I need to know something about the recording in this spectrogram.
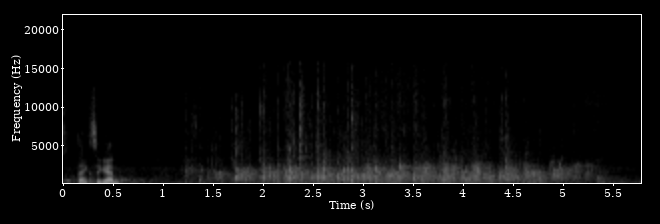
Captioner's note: applause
